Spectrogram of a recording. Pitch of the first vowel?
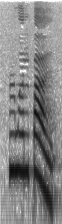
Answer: high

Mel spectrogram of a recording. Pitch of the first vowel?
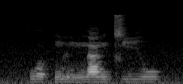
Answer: low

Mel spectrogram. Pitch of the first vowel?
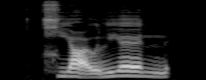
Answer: low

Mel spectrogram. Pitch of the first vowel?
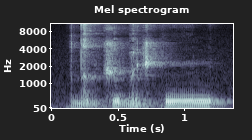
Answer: low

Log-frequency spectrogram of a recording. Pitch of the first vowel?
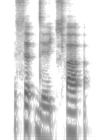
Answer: high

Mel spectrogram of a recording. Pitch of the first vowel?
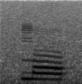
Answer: low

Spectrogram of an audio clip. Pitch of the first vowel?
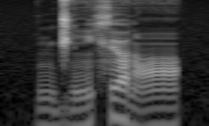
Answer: rising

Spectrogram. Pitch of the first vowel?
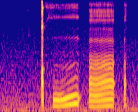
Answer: rising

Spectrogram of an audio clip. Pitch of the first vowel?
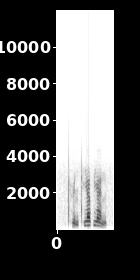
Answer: low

